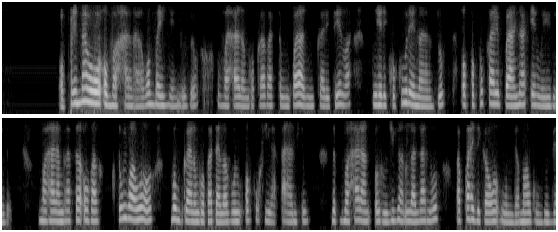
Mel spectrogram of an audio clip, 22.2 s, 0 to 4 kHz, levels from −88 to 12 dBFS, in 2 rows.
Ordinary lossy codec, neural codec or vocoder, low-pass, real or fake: MP3, 32 kbps; codec, 16 kHz in and 24 kHz out, 0.6 kbps, FocalCodec, streaming, 4096 codes; 3.6 kHz; fake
